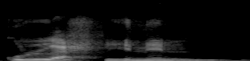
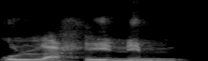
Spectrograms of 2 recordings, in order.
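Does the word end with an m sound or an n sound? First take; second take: n; m. First: The word ends with an n sound. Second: The word ends with an m sound. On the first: "dia baris dua ini kullahinin" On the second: "karena disambut oleh ba maka jadi mim bunyinya"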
